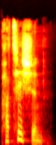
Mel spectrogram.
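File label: "partition", British English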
